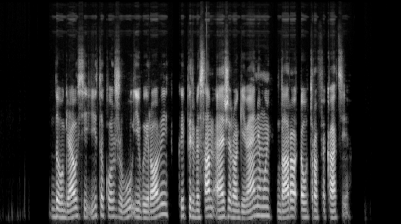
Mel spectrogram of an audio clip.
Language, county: Lithuanian, Alytus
